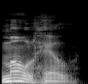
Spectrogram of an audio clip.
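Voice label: "molehill", British English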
